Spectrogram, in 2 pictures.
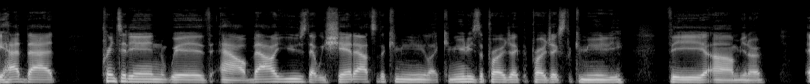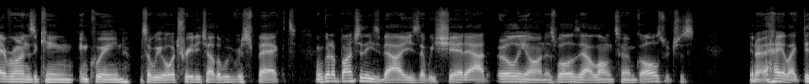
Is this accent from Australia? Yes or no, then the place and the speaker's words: yes; Sydney, New South Wales, Australia; I was born and raised in Sydney. Ethnic background is Assyrian.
